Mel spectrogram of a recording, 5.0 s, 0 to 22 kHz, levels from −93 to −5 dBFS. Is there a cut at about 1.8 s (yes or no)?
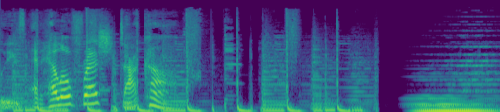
no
